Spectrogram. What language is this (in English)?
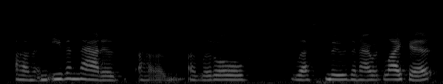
English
